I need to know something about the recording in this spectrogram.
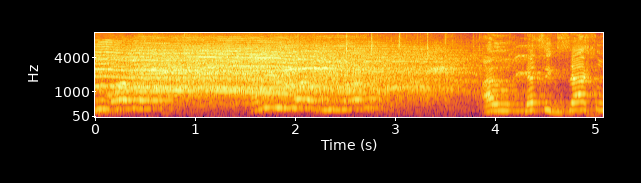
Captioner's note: students cheering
